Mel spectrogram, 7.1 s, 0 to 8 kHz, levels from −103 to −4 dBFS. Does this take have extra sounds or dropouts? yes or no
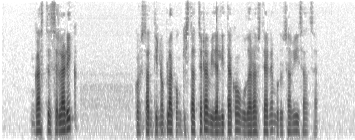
no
